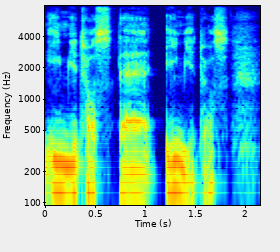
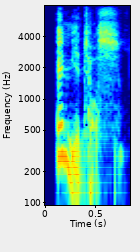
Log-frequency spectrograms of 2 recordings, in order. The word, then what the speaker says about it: EmuTOS: oh and on the subject of me calling emutos I've had it pointed out that and it's undoubtedly true that it should be pronounced emitos as it's also for emulators but I'm afraid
